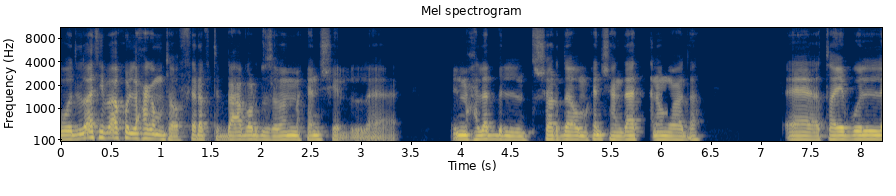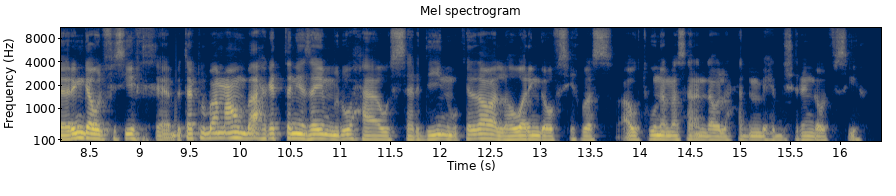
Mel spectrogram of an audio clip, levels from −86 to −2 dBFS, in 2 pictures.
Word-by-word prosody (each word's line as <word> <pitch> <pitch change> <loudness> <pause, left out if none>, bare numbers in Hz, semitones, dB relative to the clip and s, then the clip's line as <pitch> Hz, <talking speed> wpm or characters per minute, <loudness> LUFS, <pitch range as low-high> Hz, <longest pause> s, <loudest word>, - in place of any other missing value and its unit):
ودلوقتي 125 +8 +2
بقى 150 - +2
كل 145 -2 +2
حاجة 135 -1 +1
متوفرة 115 -1 -1
بتتباع، 110 -1 -3
برضو 110 -1 0
زمان 105 +2 0
ما 110 -1 +3
كانش 110 0 -3
ال - - -8 0.6
المحلات 115 0 +3
بالانتشار 110 0 -1
ده، 110 0 +1
وما 105 -1 +1
كانش 115 -1 -1
عندها 110 +1 +2
التنوع 110 -1 -1
ده. 105 +1 -5 0.8
آآ 105 -1 0
طيب 110 +1 +1
والرنجة 115 +6 +5
والفسيخ 125 0 0
بتاكلوا 140 +1 -2
بقى 145 +1 +2
معاهم 150 0 +3
بقى - - +2
حاجات 140 +1 -2
تانية 140 -1 +5
زي 130 +1 +3
الملوحة 120 -2 0
والسردين 105 +3 -1
وكده، 125 +5 0
والّا 110 -5 +1
هو 105 +2 +4
رنجة 110 -1 +2
وفسيخ 105 0 -6
بس، 100 -1 -6
أو 105 - -2
تونة 115 -1 0
مثلًا 105 -1 -3
لو 100 -1 -1
لحد 100 +1 -7
ما 100 - -1
بيحبش 100 +1 -8
الرنجة 100 -1 -4
والفسيخ؟ 95 +1 -10
110 Hz, 170 wpm, -22 LUFS, 105-120 Hz, 0.8 s, والرنجة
